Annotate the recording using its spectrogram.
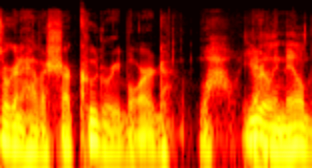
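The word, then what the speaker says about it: charcuterie: Next time Katie comes, we're going to have a shakuderie board. Wow, you really nailed the pronunciation of that one.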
